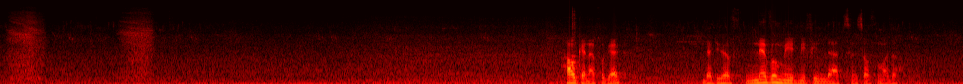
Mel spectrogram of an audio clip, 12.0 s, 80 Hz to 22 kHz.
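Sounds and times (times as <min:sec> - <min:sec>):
person drawing breath: 0:00.0 - 0:00.7, 0:01.4 - 0:02.1.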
